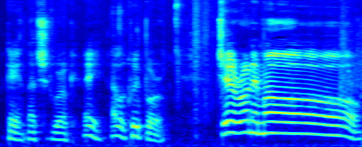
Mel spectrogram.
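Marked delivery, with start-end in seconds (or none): 2.2-3.6 long, high and loud yell; shouting. Real, not acted. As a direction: yell it as you leap. Shouting as he jumps down.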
